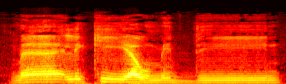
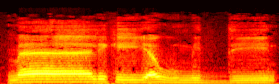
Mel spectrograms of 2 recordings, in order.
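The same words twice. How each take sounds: The two takes are said the same way.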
